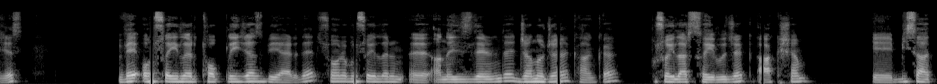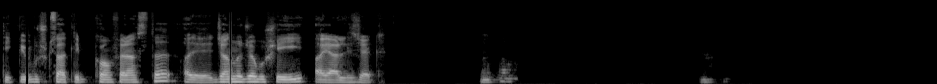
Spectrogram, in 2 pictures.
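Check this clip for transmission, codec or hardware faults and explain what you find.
The speech has a transmission fault: seven short dropouts to silence, evenly spaced through the first part of the clip.

Gap between stream segments, at 1.50, 3.54, 5.57, 7.61, 9.63, 11.66 and 13.69 s. The stream arrives in 2-second segments, and at each join the time stamps leave a small hole that the player fills with silence, adding 22 to 36 ms each time. Nothing is lost. The speech breaks off abruptly with hard edges and resumes, about every two seconds.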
